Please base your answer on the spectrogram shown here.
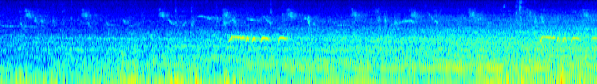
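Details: Trained decoy zebra dove luring wild doves. Two short rolling, trilled coo phrases come about four seconds apart over a low rumbling background. Soft chirping from other small birds is also heard.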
